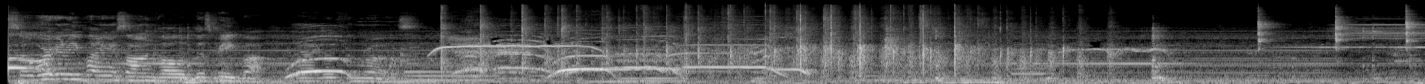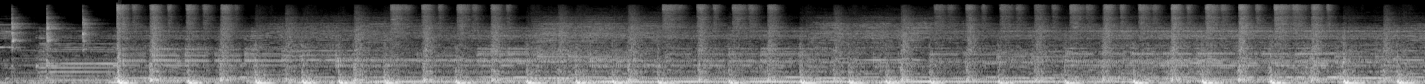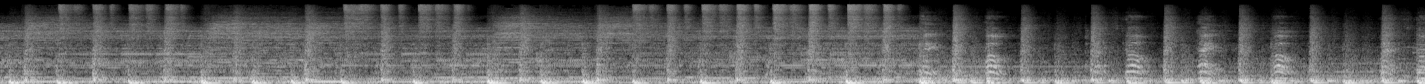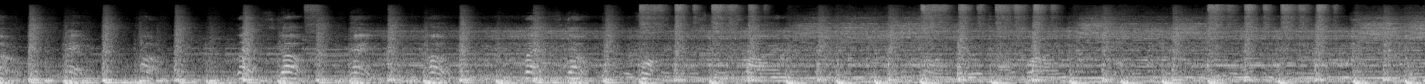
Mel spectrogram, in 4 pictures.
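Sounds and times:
electric guitar: 1.8 - 57.0
drum kit rock beat: 4.1 - 11.9, 12.5 - 57.0
person singing: 42.2 - 57.0.

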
